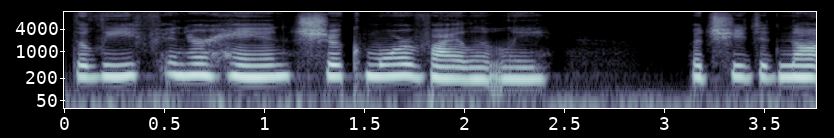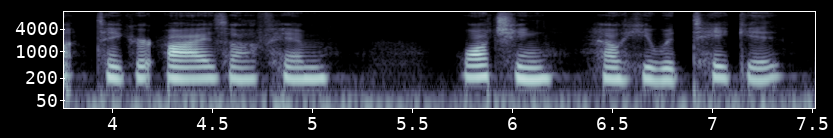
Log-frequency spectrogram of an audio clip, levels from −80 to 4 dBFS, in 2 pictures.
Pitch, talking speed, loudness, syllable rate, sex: 210 Hz, 185 wpm, -18 LUFS, 4.5 syllables/s, female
